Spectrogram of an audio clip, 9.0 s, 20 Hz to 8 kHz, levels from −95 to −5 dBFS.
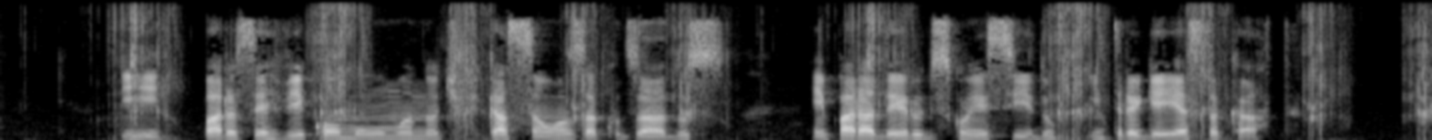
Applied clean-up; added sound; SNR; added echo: none; Chewing, mastication; 16 dB; none.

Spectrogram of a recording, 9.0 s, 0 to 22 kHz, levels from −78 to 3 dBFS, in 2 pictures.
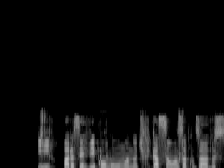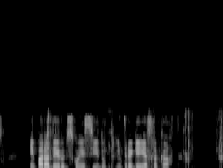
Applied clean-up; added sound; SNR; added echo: neural mask model Resemble Enhance denoiser.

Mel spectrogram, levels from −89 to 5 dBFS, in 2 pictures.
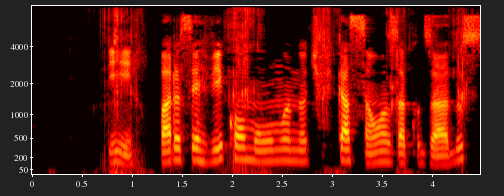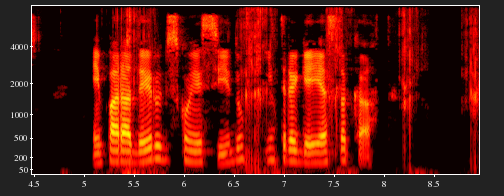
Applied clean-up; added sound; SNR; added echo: classical method Wiener filter.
